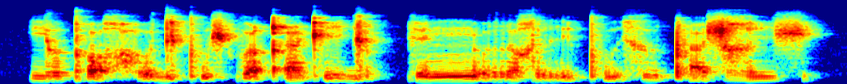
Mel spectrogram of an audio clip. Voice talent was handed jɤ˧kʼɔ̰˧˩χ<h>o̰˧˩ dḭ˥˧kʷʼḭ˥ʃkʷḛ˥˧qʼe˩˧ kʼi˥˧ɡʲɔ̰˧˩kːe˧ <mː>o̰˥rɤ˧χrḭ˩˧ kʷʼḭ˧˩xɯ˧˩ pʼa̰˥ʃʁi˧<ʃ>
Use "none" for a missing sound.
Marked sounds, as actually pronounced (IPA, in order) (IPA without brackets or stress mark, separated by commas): h, nː, ʃ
